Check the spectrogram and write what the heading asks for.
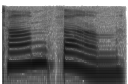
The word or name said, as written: Tom Thumb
